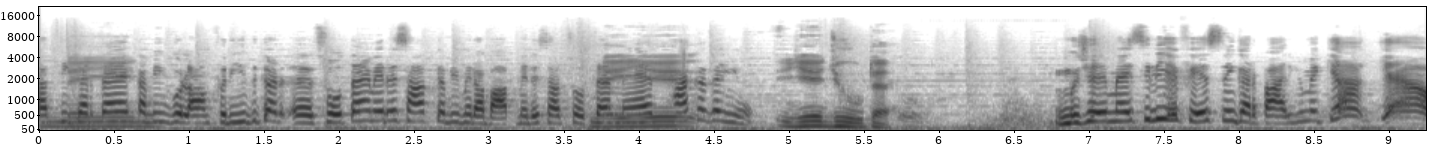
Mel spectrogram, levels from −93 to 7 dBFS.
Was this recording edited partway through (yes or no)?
no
